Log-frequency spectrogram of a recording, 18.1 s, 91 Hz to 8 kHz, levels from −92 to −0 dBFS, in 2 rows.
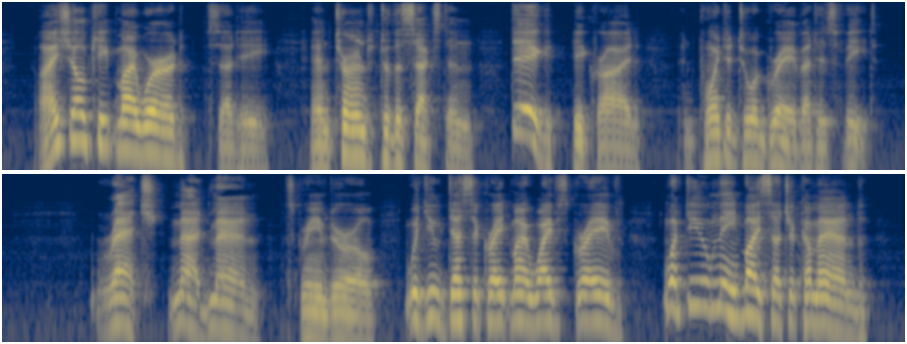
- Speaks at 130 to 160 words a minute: Yes, slow, 135 wpm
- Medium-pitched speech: No, low, 130 Hz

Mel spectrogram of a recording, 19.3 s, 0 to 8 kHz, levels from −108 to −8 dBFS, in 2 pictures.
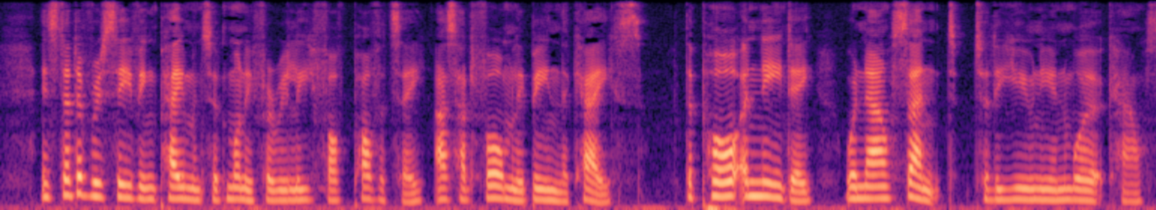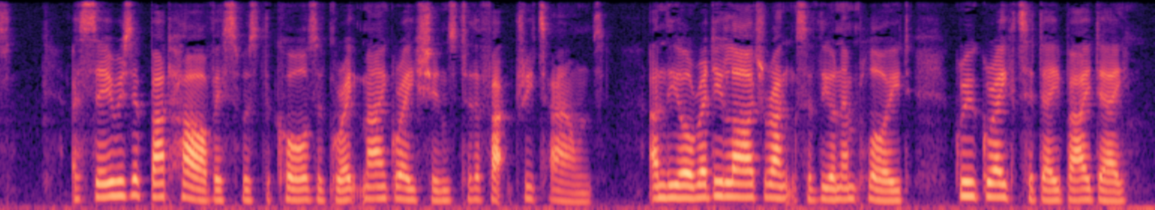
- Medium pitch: Yes, medium, 160 Hz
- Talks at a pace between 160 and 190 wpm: Yes, average, 170 wpm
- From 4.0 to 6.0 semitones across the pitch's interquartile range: No, average, 3.5 semitones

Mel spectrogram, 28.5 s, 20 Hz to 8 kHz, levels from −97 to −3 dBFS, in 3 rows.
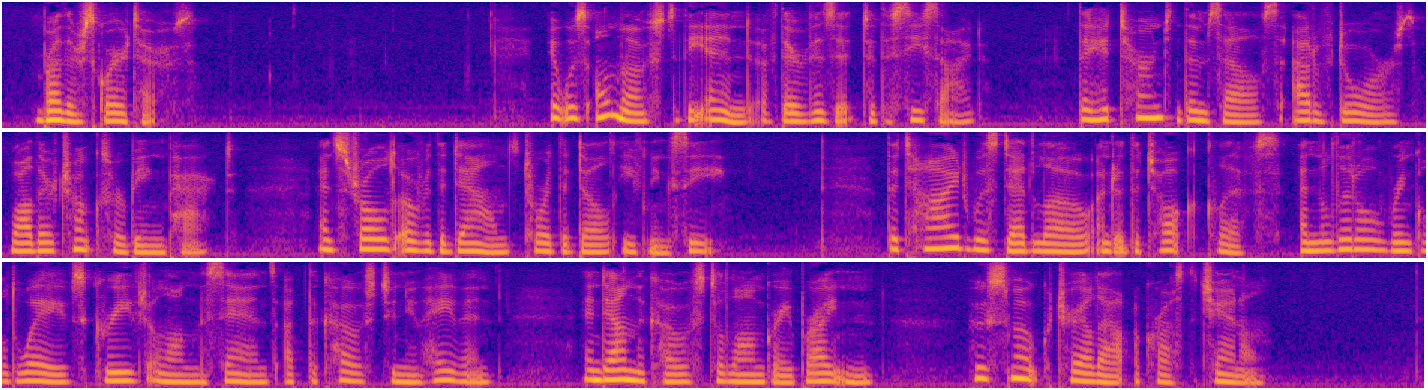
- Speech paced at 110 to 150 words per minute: No, average, 160 wpm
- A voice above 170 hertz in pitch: Yes, high, 190 Hz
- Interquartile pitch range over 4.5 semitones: No, average, 3.5 semitones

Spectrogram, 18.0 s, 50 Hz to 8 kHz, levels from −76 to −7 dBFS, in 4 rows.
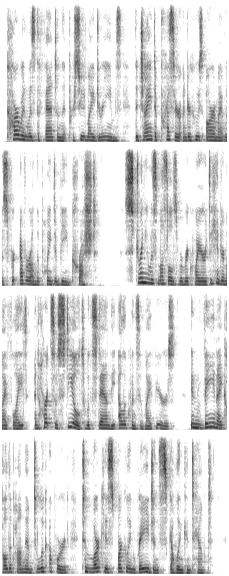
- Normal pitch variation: Yes, average, 3.0 semitones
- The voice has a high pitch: No, medium, 180 Hz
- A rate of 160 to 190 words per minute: No, average, 200 wpm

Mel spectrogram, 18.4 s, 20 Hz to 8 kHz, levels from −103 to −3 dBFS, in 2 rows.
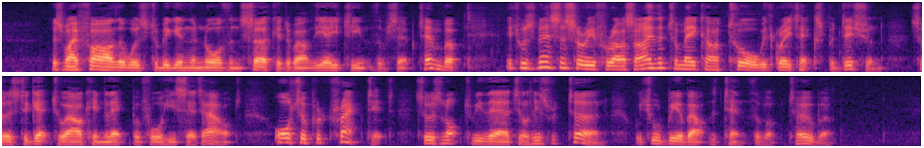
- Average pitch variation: No, wide, 7.1 semitones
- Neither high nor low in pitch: No, low, 130 Hz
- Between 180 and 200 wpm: Yes, average, 185 wpm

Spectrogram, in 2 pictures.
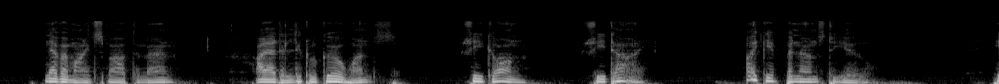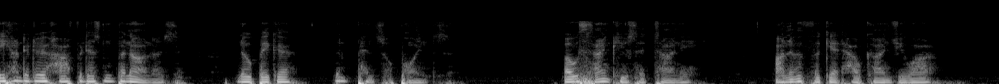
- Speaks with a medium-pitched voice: No, low, 110 Hz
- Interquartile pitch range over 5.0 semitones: Yes, wide, 5.4 semitones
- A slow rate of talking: Yes, slow, 125 wpm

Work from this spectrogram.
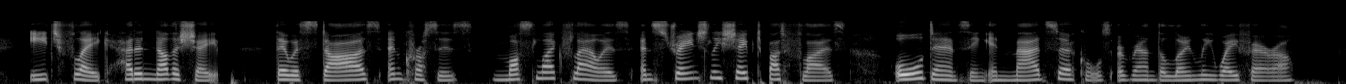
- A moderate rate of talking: No, slow, 115 wpm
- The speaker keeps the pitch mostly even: No, average, 3.2 semitones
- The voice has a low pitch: No, high, 215 Hz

